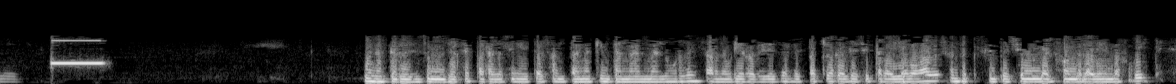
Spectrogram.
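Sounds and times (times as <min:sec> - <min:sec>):
speech: 0:00.0 - 0:00.3, 0:03.6 - 0:11.7
voicemail beep after a Spanish-language answering message: 0:00.5 - 0:01.2.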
